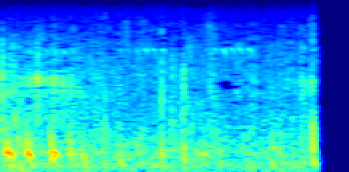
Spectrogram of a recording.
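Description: Irregular clattering knocks of footsteps on hard ground from a crowd moving about, fading and then cutting off suddenly.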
